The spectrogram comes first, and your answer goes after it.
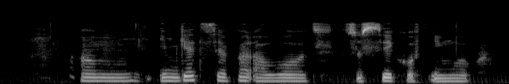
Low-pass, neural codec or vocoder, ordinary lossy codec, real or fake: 7.2 kHz; none; none; real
